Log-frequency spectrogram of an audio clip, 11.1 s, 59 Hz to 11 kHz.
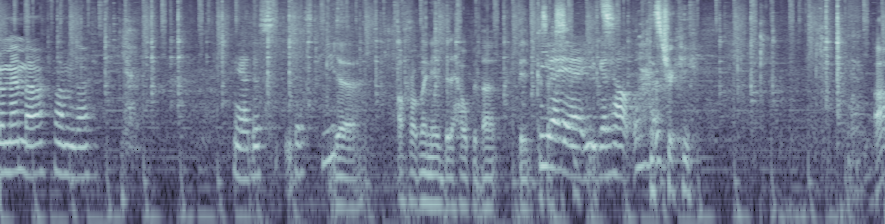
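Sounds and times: hangers clinking on metal rail: 0.6s - 10.8s.

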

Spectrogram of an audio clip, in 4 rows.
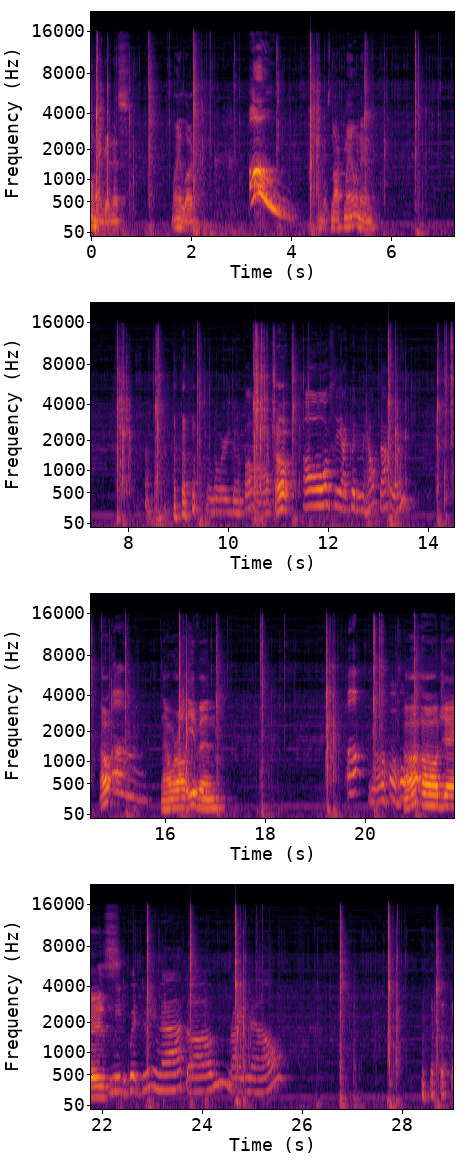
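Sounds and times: sharp plastic clacks: 0.0s - 4.7s, 10.4s - 11.8s, 22.8s - 25.2s, 26.1s - 29.0s
small motor humming: 0.0s - 29.0s
person exclaiming: 3.2s - 4.0s, 14.7s - 15.6s, 19.6s - 21.7s.

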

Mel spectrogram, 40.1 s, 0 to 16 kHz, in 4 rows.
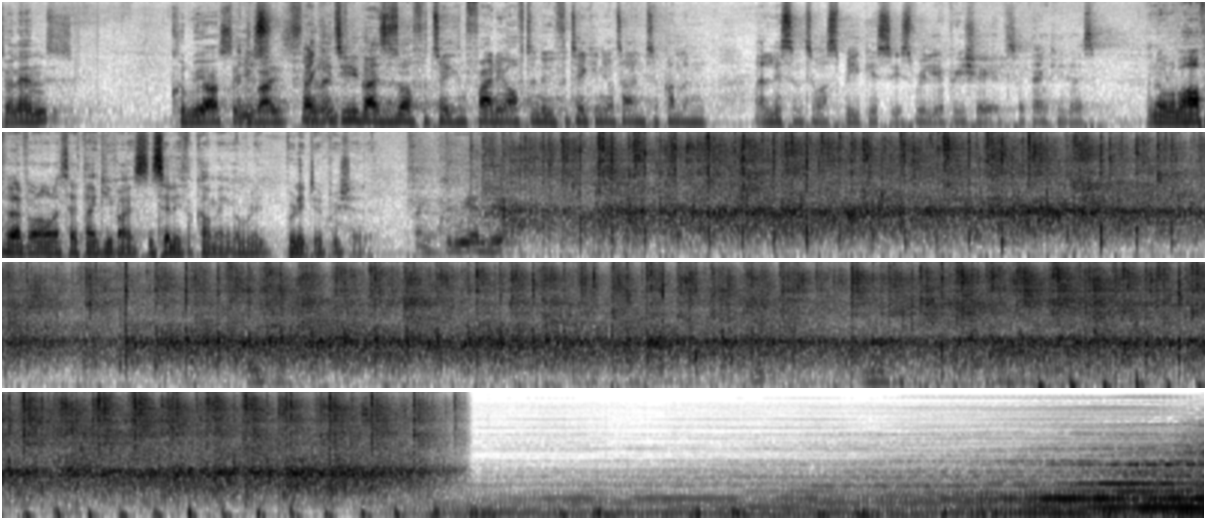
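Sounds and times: audience applauding: 13.6s - 34.0s
soft ambient music: 32.9s - 40.0s.

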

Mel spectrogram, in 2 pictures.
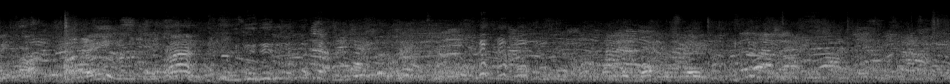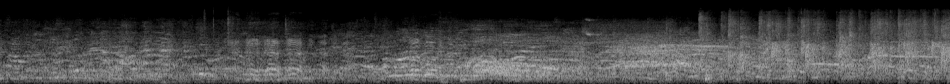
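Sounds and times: chatter of spectators: 0.0s - 19.0s.

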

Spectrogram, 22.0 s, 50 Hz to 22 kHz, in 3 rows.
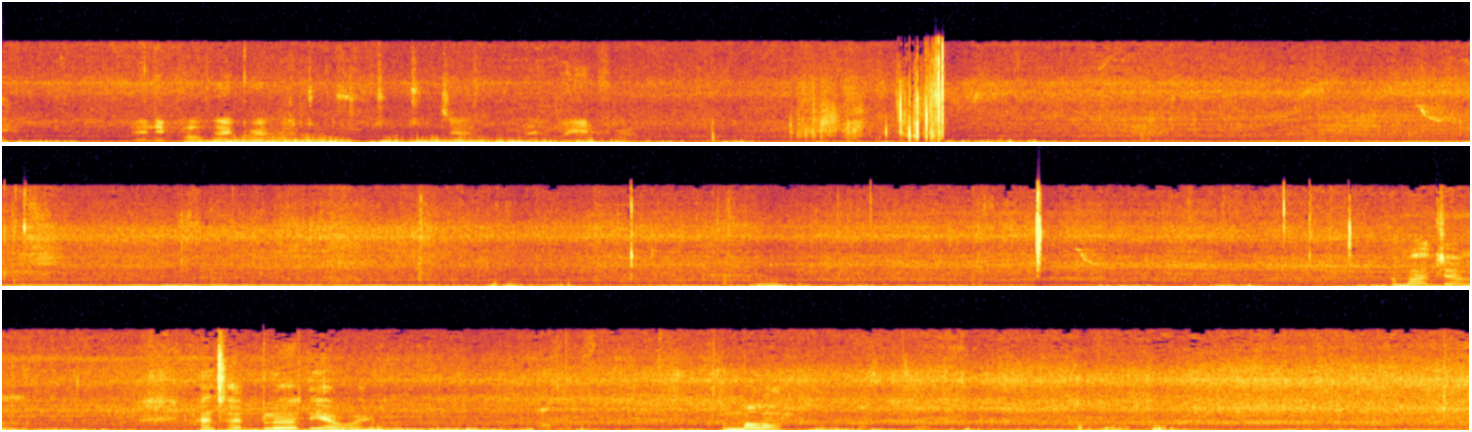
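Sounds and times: car engine running: 0.0s - 22.0s
road traffic rumble: 0.0s - 22.0s.

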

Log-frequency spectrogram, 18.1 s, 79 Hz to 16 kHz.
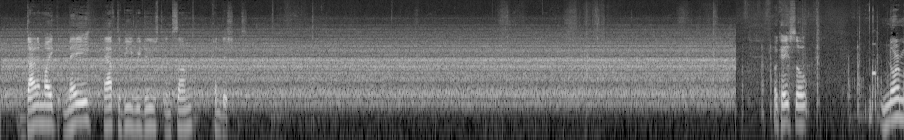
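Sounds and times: radio static hiss: 0.0s - 18.0s.

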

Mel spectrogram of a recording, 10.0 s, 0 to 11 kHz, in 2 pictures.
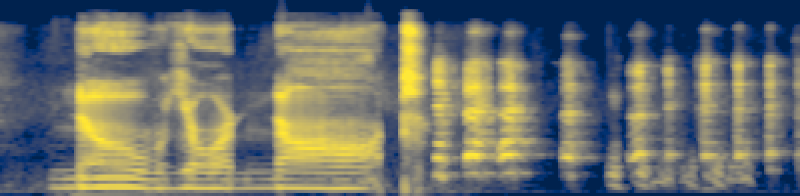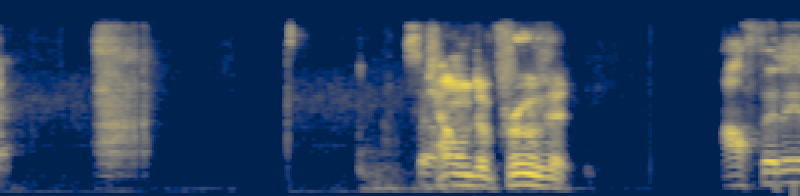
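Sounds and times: person chuckling: 3.8s - 5.1s.

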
